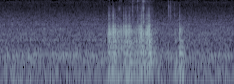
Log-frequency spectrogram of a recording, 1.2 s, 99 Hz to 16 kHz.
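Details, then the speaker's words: Graham Farish Class 43 HST motor with voltage applied after turning the flywheel: tiny whirr for a split second then silence; armature stops on a dead spot, motor suspected overstrained. "you can see that it does start to move and then it stops. So, I'm glad we actually caught that period where it didn't move. Because the momentum of it flying will take it past the dead spot most of the time."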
